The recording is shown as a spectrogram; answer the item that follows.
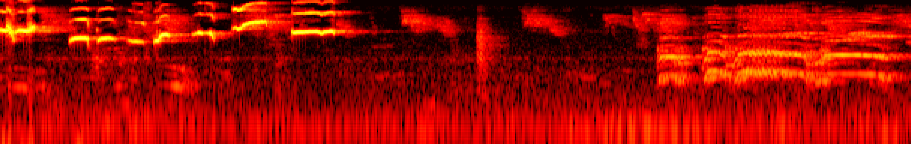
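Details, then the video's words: Oriental magpie-robin song used to coax silent birds into singing: a rapid run of loud, sweet whistled notes, some sliding up or down, followed by a pause and softer, lower warbled phrases. "PANCING BURUNG KACER Macet agar BUNYI"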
